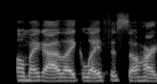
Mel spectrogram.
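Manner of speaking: ordinary talk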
